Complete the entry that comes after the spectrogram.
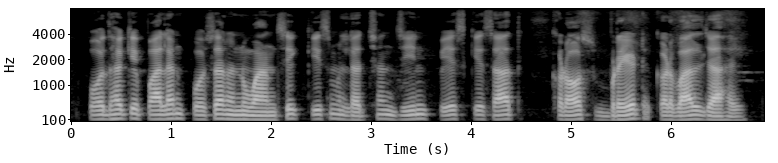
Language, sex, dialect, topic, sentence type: Magahi, female, Southern, agriculture, statement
